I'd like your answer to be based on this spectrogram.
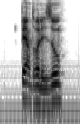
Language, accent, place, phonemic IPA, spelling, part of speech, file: French, France, Lyon, /pɛʁ.dʁə le.z‿o/, perdre les eaux, verb, LL-Q150 (fra)-perdre les eaux.wav
- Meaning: to break water (to lose one's amniotic fluids just prior to delivery, to experience water breaking)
